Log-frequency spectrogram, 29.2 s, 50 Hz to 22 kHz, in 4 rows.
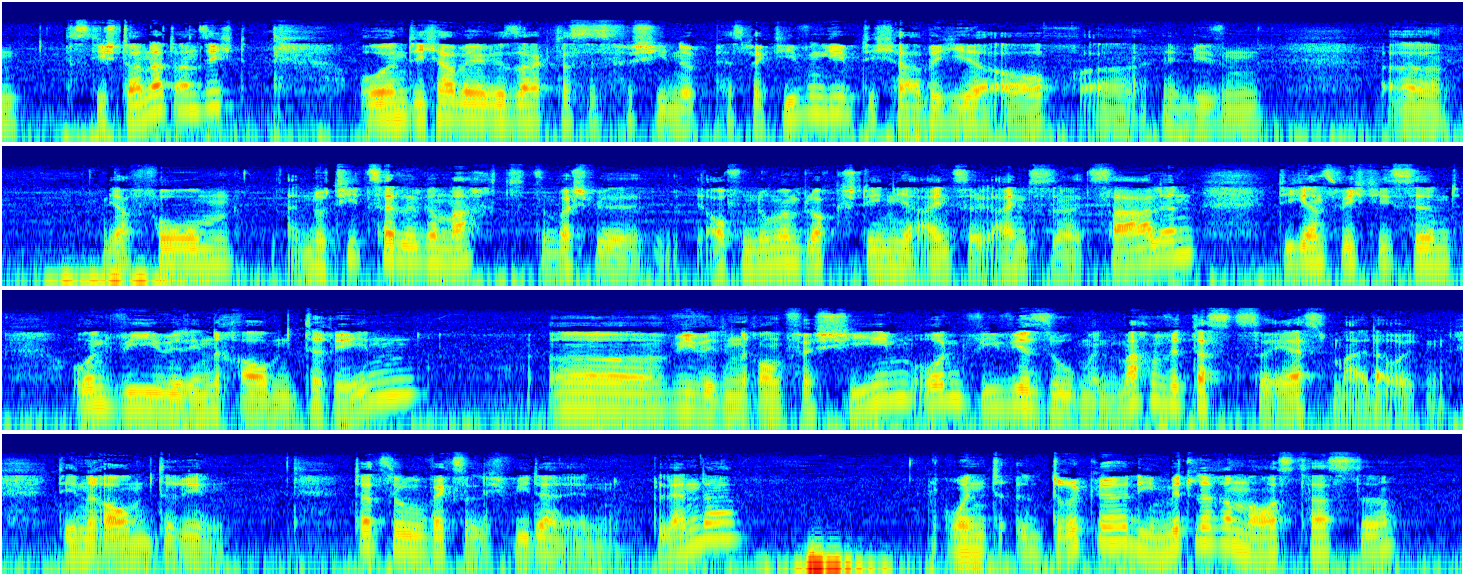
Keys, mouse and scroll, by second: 5.3 click, 6.4-6.9 scroll down 2, 25.5 click.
